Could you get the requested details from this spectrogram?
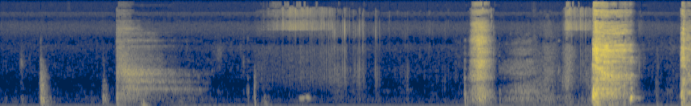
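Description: A few light coughs and throat clearing with quiet breathing between: mild cough after hard exercise.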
